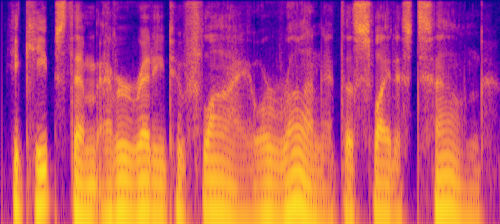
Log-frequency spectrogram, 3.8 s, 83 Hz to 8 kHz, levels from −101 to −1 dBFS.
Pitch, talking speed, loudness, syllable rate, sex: 95 Hz, 210 wpm, -16 LUFS, 4.5 syllables/s, male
